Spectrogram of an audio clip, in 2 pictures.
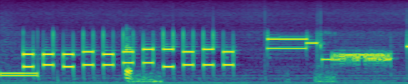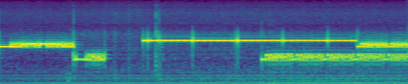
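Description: machine, dial-up modem connecting

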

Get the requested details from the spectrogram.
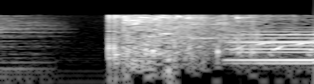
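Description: sound effect, glass shattering

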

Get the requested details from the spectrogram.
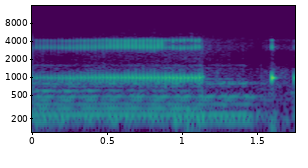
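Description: household object, telephone call being placed

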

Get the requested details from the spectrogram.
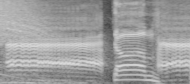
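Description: animal, goat bleating sound effect

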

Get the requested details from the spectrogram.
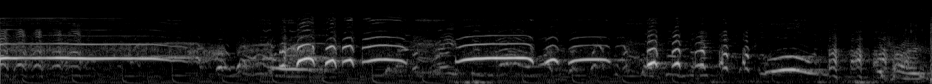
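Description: human body sound, woman screaming

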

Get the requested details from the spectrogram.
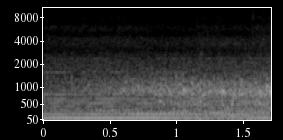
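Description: animal, blue whale song

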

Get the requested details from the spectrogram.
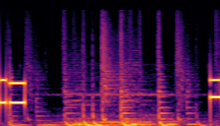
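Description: signal or alarm, telephone dialing tones

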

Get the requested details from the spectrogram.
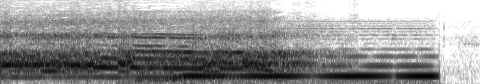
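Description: human body sound, man screaming in agony

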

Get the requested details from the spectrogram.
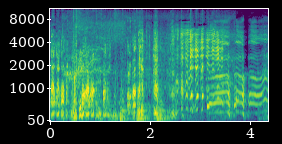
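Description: animal, goat bleating

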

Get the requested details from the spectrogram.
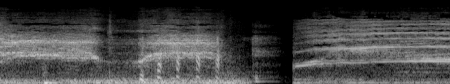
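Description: human body sound, baby screaming

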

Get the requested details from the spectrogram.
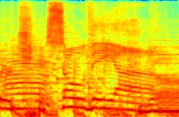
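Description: animal, cow mooing

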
